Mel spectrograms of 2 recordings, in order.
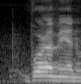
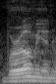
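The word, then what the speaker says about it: Borromean: three circles this is called the boraman Rings or borian rings I think both pronunciations are sometimes used they have the property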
